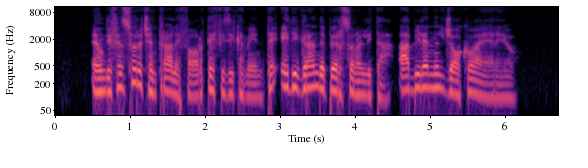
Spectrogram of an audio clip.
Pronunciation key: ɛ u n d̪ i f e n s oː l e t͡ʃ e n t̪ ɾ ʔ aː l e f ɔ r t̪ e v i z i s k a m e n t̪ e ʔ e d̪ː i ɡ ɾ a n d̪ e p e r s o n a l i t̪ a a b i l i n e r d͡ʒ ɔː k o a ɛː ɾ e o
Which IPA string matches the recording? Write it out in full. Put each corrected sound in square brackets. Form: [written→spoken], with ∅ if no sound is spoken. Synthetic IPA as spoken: ɛ u n d̪ i f e n s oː [l→ɾ] e t͡ʃ e n t̪ ɾ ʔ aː l e f ɔ r t̪ e [v→f] i z i [s→∅] k a m e n t̪ e ʔ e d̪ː i ɡ ɾ a n d̪ e p e r s o n a l i t̪ a a b i l [i→e] n e [r→l] d͡ʒ ɔː k o a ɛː ɾ e o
